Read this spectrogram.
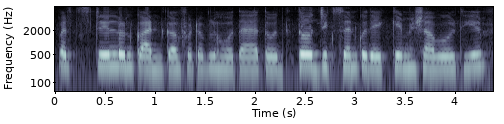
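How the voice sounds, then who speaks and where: A woman's voice: on the high side, level tone, normal speed, warm tone. A woman narrating a romance story casually, laughing often and acting out the dialogue.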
